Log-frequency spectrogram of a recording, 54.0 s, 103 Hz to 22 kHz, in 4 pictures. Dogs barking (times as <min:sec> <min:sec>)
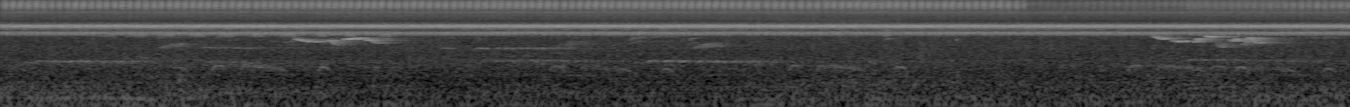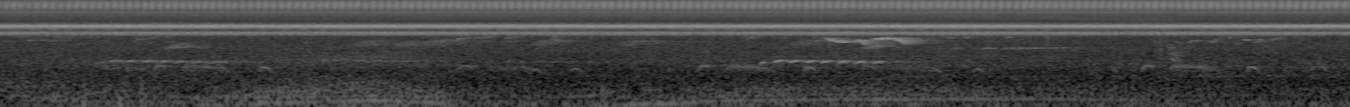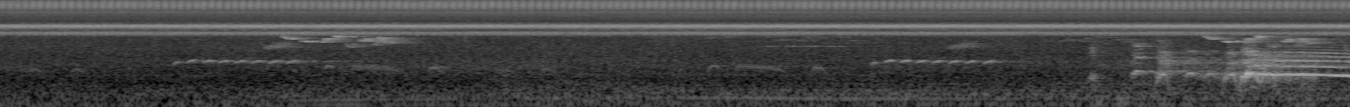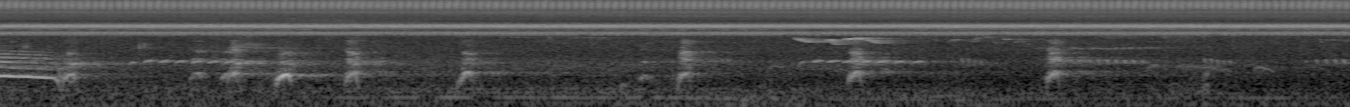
0:37.9 0:41.6, 0:42.3 0:44.4, 0:45.1 0:45.5, 0:46.9 0:47.6, 0:48.9 0:49.6, 0:51.0 0:51.5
